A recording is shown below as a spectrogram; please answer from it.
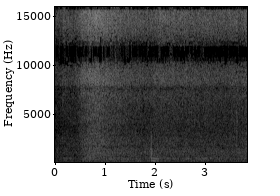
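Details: Honey bees in a hive opened to take honey, with five frames lifted out: a steady, dense buzzing hum fills the whole stretch, swelling slightly after the first half second, with a faint brief tonal rise near the two-second mark.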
